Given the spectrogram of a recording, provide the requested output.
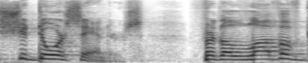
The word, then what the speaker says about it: Shedeur: It's not hard. It's Shador Sanders.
